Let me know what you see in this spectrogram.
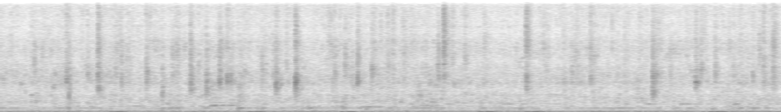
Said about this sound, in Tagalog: Ngayon po't malakas na yung tulo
